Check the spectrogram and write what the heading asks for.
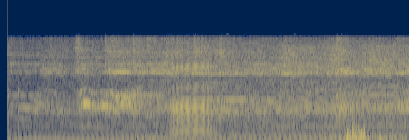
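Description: Music-like sound with one short pitched call that rises and falls in pitch about two seconds in, and a low thump a little before the end.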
